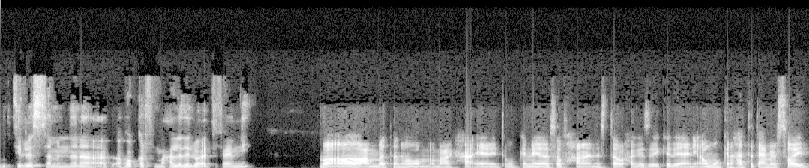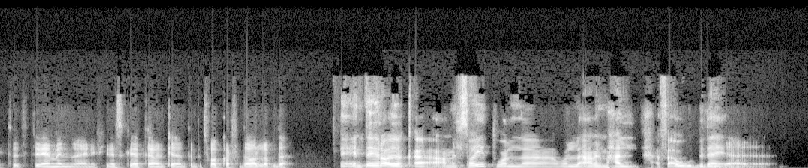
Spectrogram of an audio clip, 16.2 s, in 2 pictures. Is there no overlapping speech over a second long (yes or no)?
yes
